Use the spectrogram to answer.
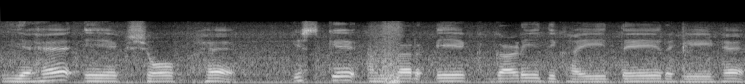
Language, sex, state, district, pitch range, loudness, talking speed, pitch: Hindi, male, Rajasthan, Bikaner, 125-145 Hz, -14 LUFS, 95 wpm, 135 Hz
